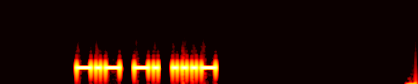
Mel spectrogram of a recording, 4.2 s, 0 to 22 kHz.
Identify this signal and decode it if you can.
Morse code, heard as a keyed tone, about 25 wpm, 700 Hz. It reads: KNV
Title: USA Call Sign Postfixes - 3 Letters 25wpm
